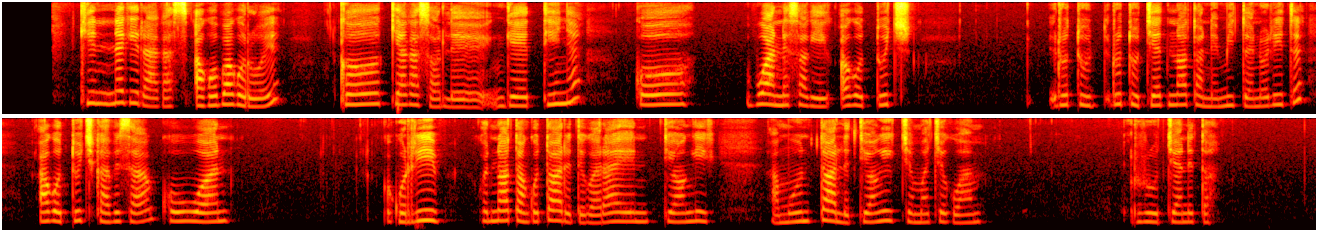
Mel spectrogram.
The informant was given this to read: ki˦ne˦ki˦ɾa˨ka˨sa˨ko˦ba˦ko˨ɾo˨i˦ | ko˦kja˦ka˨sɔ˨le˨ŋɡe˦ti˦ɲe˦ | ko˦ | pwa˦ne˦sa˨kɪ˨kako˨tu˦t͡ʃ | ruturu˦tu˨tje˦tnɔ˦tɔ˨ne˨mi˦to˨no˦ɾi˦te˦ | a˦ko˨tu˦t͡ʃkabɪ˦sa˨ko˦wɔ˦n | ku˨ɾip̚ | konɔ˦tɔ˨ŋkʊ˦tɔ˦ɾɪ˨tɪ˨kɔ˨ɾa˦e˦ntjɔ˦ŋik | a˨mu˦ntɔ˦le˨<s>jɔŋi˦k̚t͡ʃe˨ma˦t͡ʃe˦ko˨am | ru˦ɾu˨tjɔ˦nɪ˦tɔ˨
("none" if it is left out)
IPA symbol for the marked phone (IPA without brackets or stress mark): t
